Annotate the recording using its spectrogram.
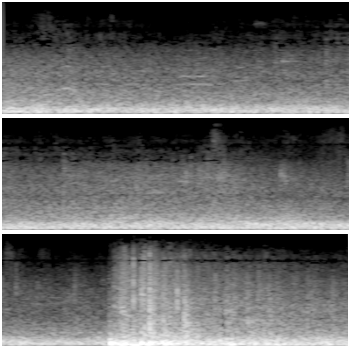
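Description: Distant explosions rumble low and steadily.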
